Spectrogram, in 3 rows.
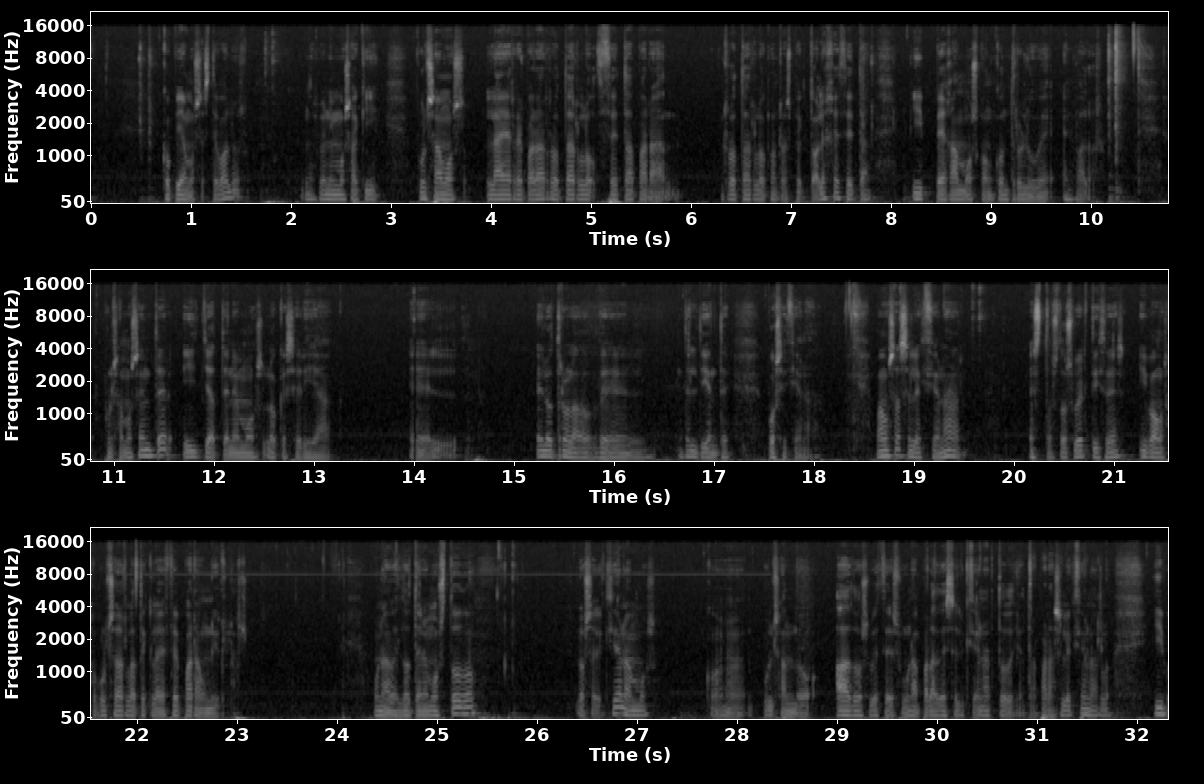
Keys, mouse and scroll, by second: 0.8 ctrl+c, 2.2 click, 4.5 r, 8.0 z, 9.5 ctrl+v, 10.5 KP_Enter, 19.1 right click, 19.9 shift+right click, 22.6 f, 25.5 a, 26.0 a.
